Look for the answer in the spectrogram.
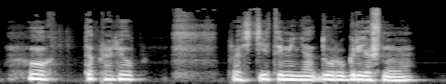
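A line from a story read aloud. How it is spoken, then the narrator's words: Sobbing young mother. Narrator (Russian): Не выдержав, разрыдалась молодая мать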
